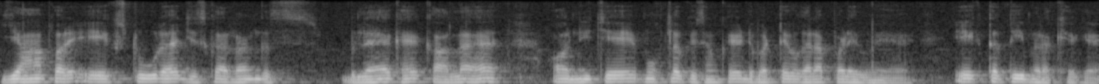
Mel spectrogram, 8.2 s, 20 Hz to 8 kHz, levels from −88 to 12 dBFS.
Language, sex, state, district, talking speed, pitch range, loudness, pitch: Hindi, male, Delhi, New Delhi, 205 wpm, 100-115 Hz, -17 LUFS, 110 Hz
